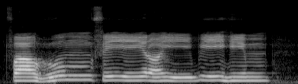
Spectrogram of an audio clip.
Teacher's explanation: Di sini ada mim mati bertemu dengan fa, jelas, terang, tidak boleh dengung, tidak boleh panjang. Kenapa? Karena izhar safawi, jelas.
